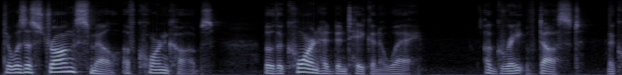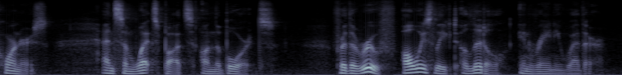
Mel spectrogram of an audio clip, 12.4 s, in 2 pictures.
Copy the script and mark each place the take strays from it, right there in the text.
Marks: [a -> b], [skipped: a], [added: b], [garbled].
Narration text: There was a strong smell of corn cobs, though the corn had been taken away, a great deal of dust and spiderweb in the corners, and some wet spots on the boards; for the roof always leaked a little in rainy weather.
There was a strong smell of corn cobs, though the corn had been taken away, a great [skipped: deal] of dust [skipped: and spiderweb in] the corners, and some wet spots on the boards; for the roof always leaked a little in rainy weather.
